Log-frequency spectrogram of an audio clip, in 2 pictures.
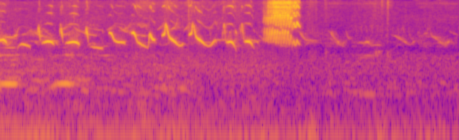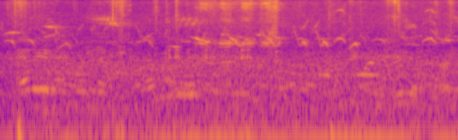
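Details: Chestnut-bellied seed finch (towa towa) in a singing race at an annual bird singing competition at Better Hope: a rapid run of clear, sweet whistles, loudest at first, then softer phrases over crowd voices.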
